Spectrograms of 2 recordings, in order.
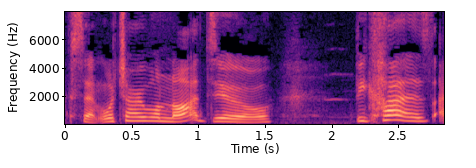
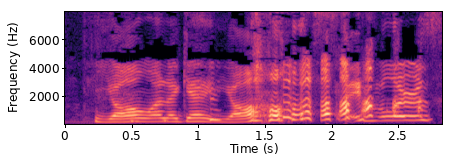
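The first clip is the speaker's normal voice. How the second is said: slow, loud Alabama local voice; 5 dB louder than usual. Imitating how people in alabama talk: imitating alabama locals saying y'all. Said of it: "it's like".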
